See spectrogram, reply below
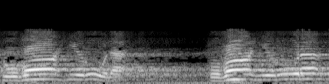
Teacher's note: بضم التاء وكسر الهاء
